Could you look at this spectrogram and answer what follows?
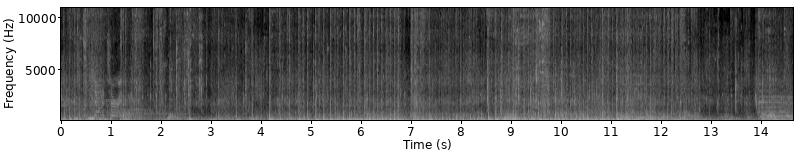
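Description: A deployed turret fires in Deadlock, a steady rattling stream of rapid shots and mechanical clatter running under continuous game noise and a voice talking, fairly faint in the mix.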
